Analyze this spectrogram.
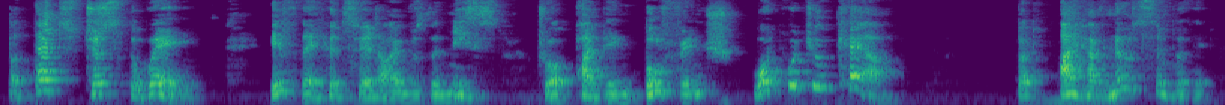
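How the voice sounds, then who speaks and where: A man's voice: a little high, sing-song, unhurried, a bit bright, voice pushed up. A man doing a pompous, huffy mother. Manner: pompous, indignant, self-pitying. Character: vain, fussy middle-aged mother, easily offended.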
